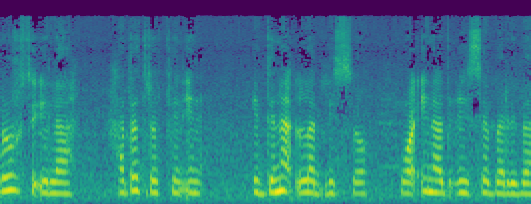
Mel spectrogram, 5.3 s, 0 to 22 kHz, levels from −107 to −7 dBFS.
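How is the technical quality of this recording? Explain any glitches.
Nothing stood out on listening; the only thing beneath the speech is the room's own background noise, sitting about 22 dB lower.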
